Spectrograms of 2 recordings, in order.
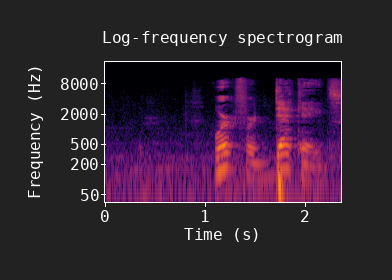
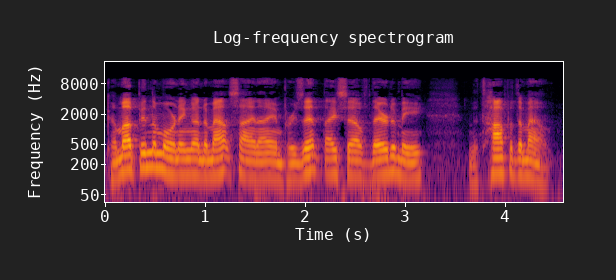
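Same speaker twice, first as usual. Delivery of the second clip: louder, measured King James reading; scripture reading; 5 dB louder, faster than usual. Acted. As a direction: proclaim the verses to the congregation. Reads scripture aloud.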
